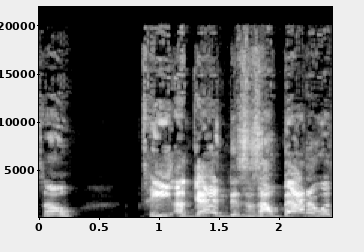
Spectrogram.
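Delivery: voice cracking. Speaker recounts a wrestler's entrance at a live show; voice cracking. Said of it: "My voice is cracking".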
